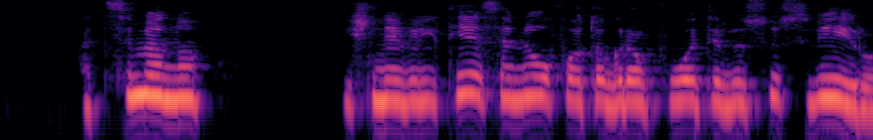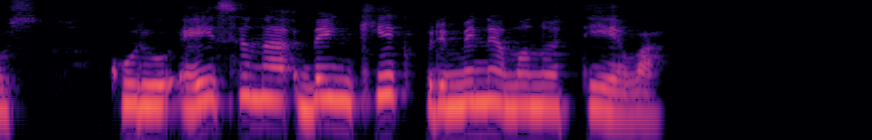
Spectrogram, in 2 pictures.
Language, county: Lithuanian, Utena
